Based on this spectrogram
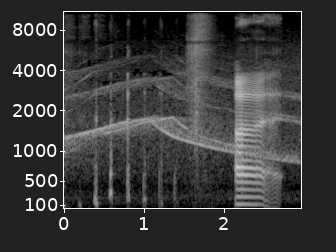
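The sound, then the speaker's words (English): An ambulance siren wails steadily, its tone slowly rising and then sliding down, while brief voices and a loud, harsh horn-like blast break in toward the end. “Guys, you know the ambulance is not allowed in my driveway.”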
